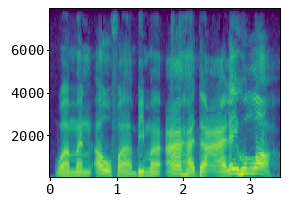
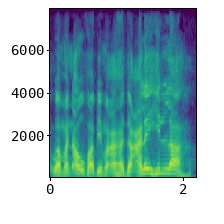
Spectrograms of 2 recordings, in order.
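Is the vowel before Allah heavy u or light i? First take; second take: heavy u; light i. First: It ends alaihu, with a heavy, full Allah. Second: It ends alaihi, with a light, thin Allah.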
